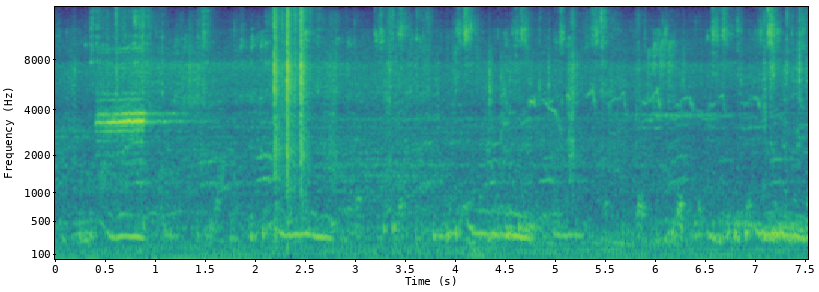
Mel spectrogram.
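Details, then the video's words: Pigeons giving deep, burbling coos in short phrases a second or so apart, with a faint high whistle from another bird and a few sharp knocks. "Real pigeon sound"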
